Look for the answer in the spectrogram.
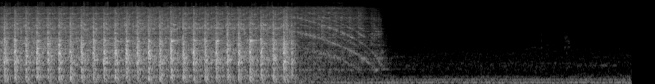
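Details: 2006 Pontiac GTO won't start after electrical repair attempts, error messages on console: fast even sharp clatter about three beats a second, then cuts off and fades; cause unknown.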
